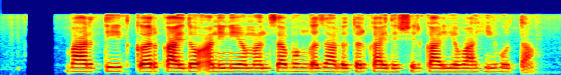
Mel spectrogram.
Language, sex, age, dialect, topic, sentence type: Marathi, female, 31-35, Southern Konkan, banking, statement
